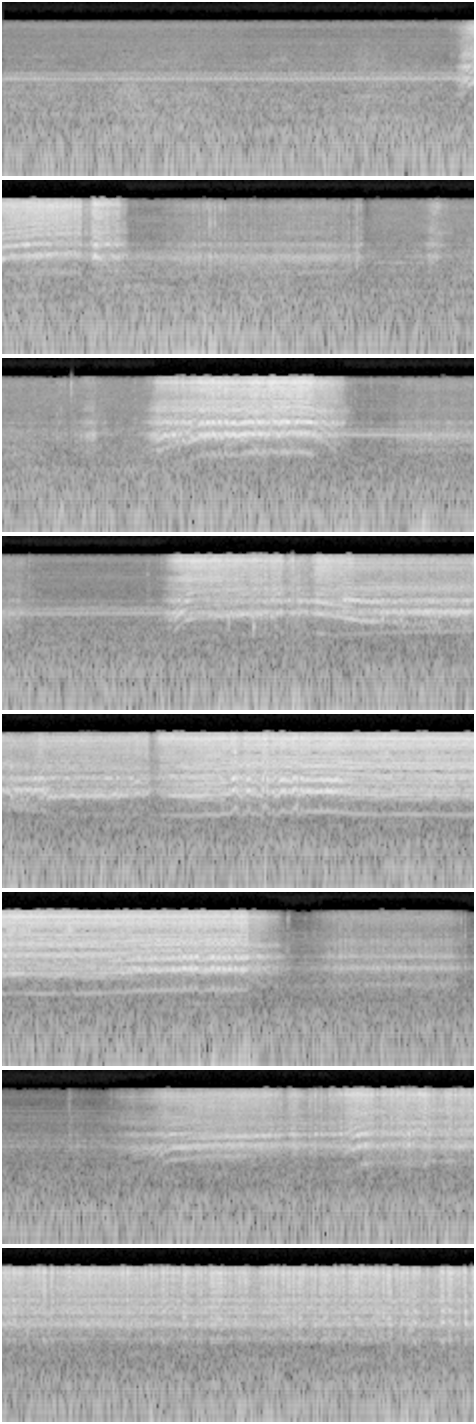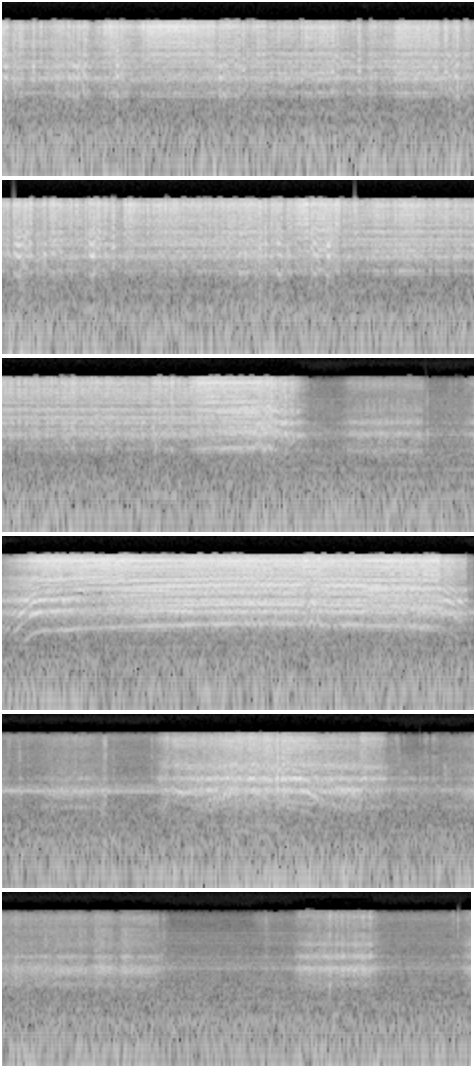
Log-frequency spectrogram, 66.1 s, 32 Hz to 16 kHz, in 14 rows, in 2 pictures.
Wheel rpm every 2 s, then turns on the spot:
0, 0, 70, 30, 10, 50, 60, 10, 120, 110, 110, 110, 100, 30, 20, 90, 150, 160, 160, 160, 170, 160, 170, 160, 160, 40, 130, 160, 60, 100, 60, 20, 10.
6-8 26-28 50-52 56-58 60-64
